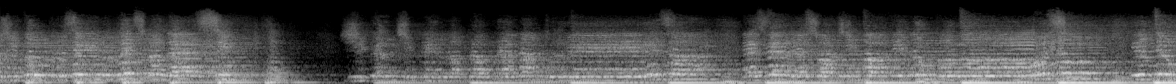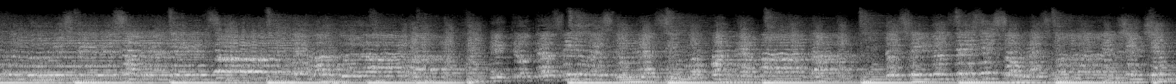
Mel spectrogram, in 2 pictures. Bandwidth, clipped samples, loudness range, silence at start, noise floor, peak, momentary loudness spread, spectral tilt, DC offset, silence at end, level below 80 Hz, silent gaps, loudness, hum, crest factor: 12.5 kHz; under 0.1%; 8 LU; 0 s; -35 dBFS; 0 dBFS; 9 LU; -5.5 dB/octave; under 0.1%; 0 s; -16 dBFS; none; -15 LUFS; none; 12 dB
